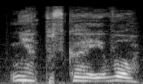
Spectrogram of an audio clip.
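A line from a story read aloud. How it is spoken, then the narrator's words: Wheezing. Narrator (Russian): прохрипела я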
